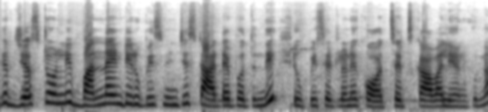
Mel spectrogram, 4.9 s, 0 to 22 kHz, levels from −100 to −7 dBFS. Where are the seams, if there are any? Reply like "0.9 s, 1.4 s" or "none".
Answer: 2.9 s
